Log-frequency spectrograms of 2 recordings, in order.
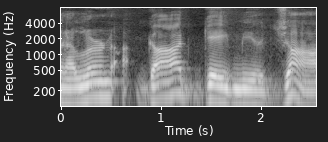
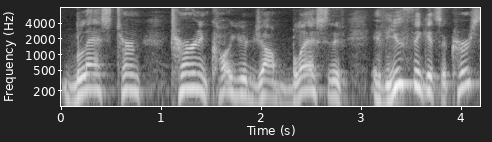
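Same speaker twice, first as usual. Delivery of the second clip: ordinary talk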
